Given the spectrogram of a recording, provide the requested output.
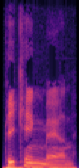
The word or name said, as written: Peking Man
